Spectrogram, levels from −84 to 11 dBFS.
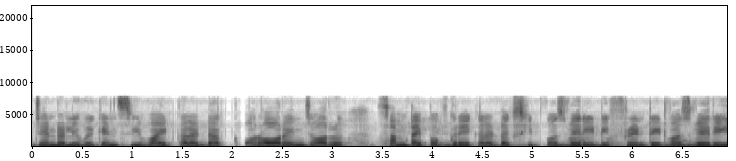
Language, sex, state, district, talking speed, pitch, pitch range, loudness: English, female, Chandigarh, Chandigarh, 205 wpm, 240 Hz, 225-255 Hz, -16 LUFS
